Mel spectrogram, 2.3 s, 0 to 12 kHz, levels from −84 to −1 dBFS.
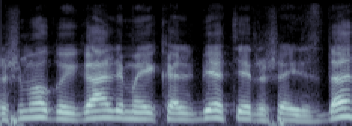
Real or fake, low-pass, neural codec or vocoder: real; 10.8 kHz; none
